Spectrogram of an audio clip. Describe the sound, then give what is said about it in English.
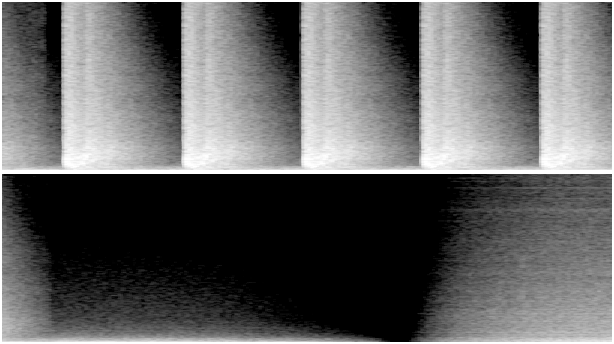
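Five loud gunshots ring out as a radio drama sound effect, sharp cracks fired at an even rhythm, each with a ringing, metallic decay, then a low rumble fades to brief silence before a soft noise returns. “Nice shooting, Colonel.”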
